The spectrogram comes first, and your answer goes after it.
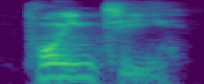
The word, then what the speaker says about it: pointy: We're working on the oi sound here in the middle. Your P sound was just fine. Okay, but the vowel is poi, oi, pointy. Pointy.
